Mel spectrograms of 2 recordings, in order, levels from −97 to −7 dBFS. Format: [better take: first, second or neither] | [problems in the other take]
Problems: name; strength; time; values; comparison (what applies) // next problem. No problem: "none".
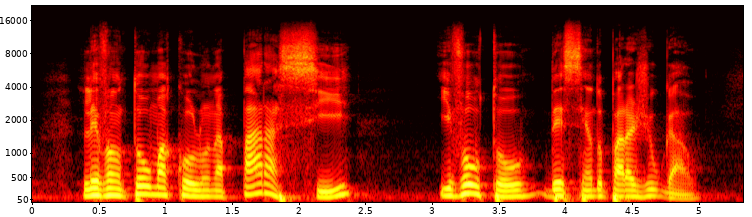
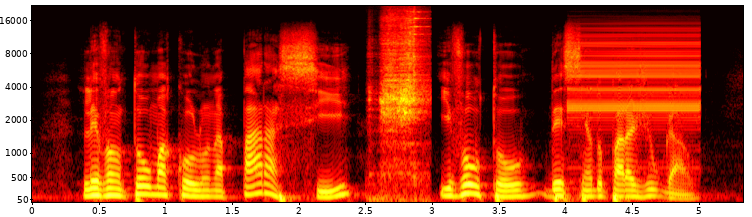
first | clattering dishes; loud; at 2.5 s; peak 3 dB above the speech // doorbell; noticeable; from 4 s on; peak 4 dB below the speech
